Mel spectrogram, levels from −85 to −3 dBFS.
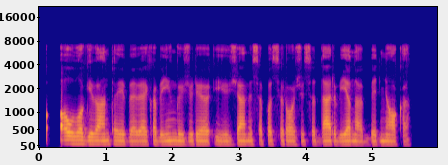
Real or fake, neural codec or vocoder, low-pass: real; none; 7.2 kHz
